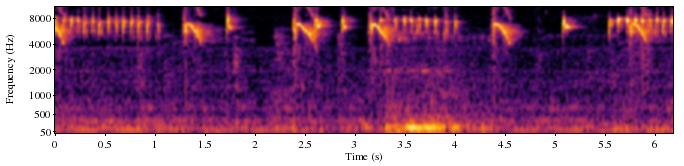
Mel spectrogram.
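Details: Crimson sunbird nestling calling its parent as a lure: shrill rapid tick series opening, then scattered thin downslurred squeaks and short high buzzes, with a quiet low mechanical hum underneath.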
